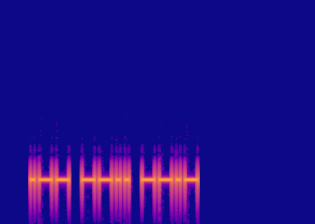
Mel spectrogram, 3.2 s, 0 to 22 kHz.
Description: Morse code, heard as a keyed tone, about 28 wpm, 700 Hz. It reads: WZQ
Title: USA Call Sign Postfixes - 3 Letters 28wpm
